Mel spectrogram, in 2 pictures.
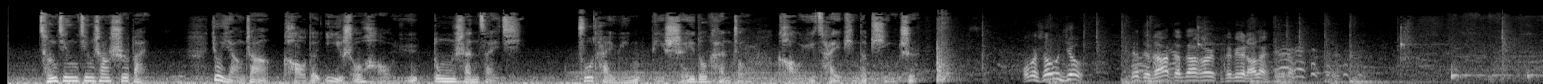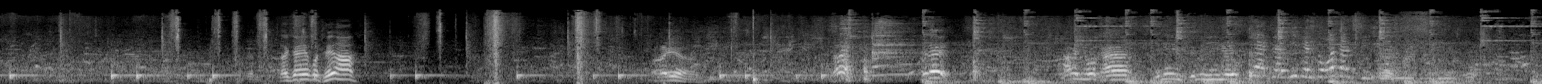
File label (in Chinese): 男 探索发现; 央10; 最是一抹中国味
